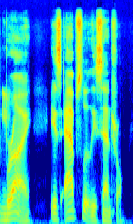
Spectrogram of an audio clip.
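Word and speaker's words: braai: The bri, pronounced bri, is absolutely central.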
